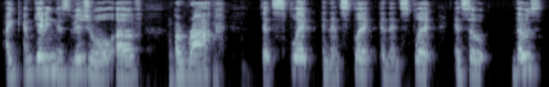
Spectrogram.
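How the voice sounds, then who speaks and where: Slightly husky woman explaining conversationally. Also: on the low side, a little slow. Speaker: podcast guest, energy healer. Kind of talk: conversational explaining of crystals and chakras.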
